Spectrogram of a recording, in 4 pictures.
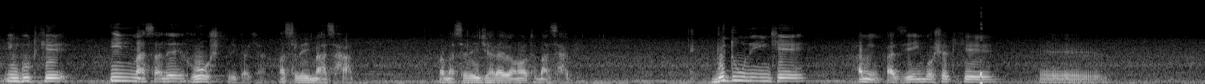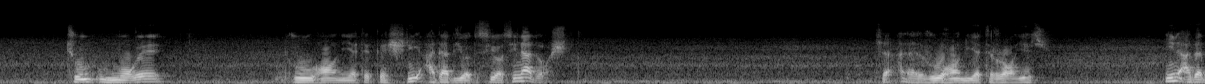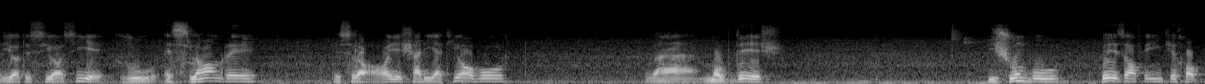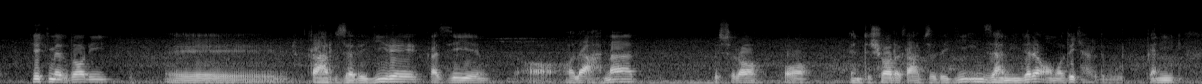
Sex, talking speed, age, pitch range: male, 85 wpm, 60-79, 90-120 Hz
